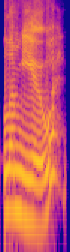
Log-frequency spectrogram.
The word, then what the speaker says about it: Lemieux: I'm Ashley Lemieux. I'll pronounce my last name for all of you because when I was getting married to my husband, I literally didn't know how to say it.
